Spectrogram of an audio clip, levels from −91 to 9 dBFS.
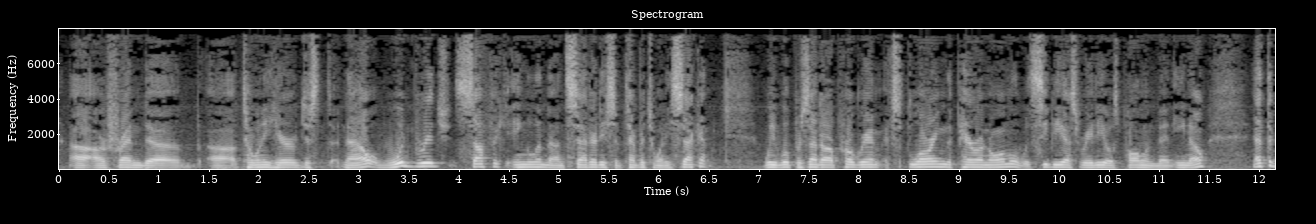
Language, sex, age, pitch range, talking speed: English, male, 50-69, 125-155 Hz, 165 wpm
